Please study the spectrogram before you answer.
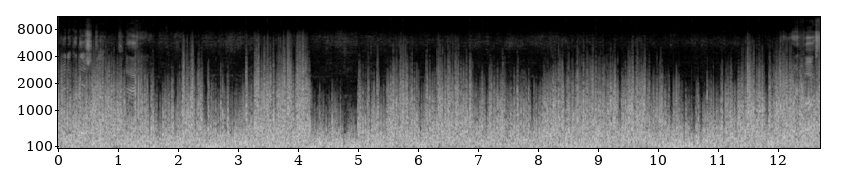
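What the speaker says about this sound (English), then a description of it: "we have a little bit of winds out here today. A little bit windy conditions out here today." Strong wind buffets an outdoor camera microphone trackside on a windy afternoon, a loud continuous rumbling roar with gusty surges throughout, nearly drowning everything else.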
